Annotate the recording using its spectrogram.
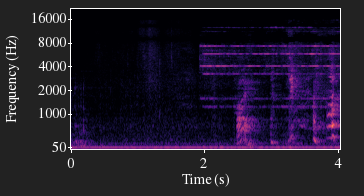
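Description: A telephone ringing, starting about halfway through, its ring a chord of steady high tones.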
